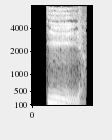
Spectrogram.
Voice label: close front unrounded, IPA sounds

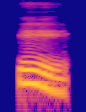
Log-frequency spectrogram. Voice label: near-close near-front rounded; IPA

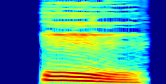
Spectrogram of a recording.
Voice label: close central unrounded; IPA

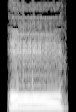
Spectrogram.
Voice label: high tone close mid front unrounded; IPA

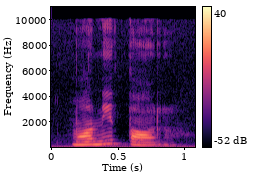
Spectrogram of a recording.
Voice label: "monitor", indonesian

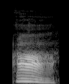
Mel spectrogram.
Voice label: open front unrounded, IPA sounds

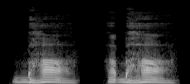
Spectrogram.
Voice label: breathy-voiced voiced bilabial plosive; IPA

